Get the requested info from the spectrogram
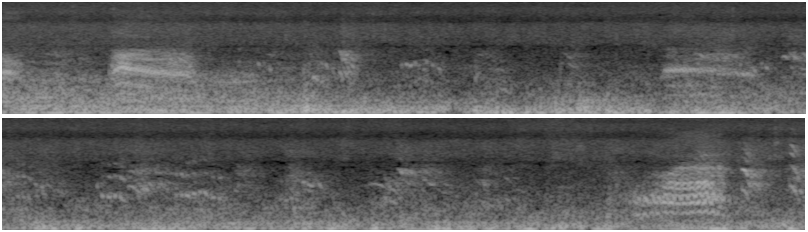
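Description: A crow gives a few harsh, hoarse caws spaced several seconds apart, with a steady low rumble of background noise throughout.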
